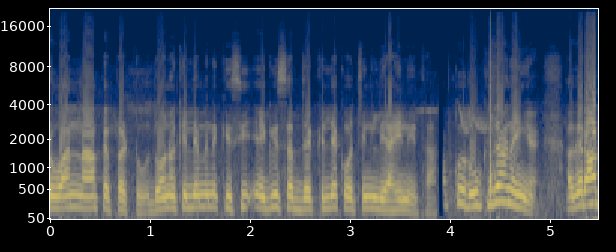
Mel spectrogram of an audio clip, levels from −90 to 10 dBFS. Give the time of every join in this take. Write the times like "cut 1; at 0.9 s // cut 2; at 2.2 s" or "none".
cut 1; at 3.9 s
